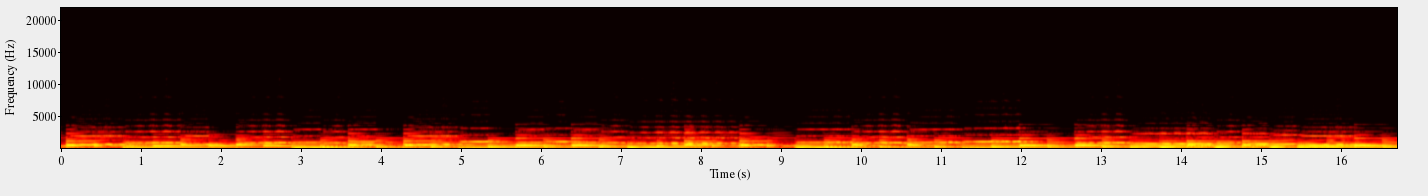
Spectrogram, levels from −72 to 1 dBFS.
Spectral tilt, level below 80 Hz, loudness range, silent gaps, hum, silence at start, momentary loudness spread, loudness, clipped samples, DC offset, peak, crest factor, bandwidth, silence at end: -9.5 dB/octave; -46 dBFS; 2 LU; none; none; 0 s; 4 LU; -21 LUFS; under 0.1%; under 0.1%; -6 dBFS; 14 dB; 5.6 kHz; 0 s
